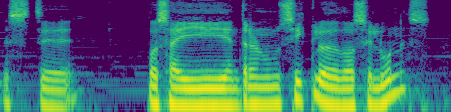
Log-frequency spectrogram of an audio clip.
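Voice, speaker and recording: A man's voice: medium pitch, a little slow, darkish tone, smooth, soft background music. A man, a podcast guest and author, talking casually with slang and many fillers.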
